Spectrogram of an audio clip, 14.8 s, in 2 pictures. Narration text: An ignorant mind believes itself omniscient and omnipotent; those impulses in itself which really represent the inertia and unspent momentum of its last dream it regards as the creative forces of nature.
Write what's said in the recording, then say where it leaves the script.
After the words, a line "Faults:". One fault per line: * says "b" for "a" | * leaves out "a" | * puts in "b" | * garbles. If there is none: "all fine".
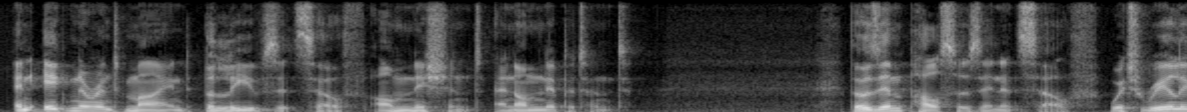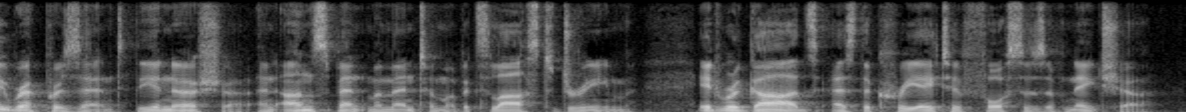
An ignorant mind believes itself omniscient and omnipotent; those impulses in itself which really represent the inertia and unspent momentum of its last dream it regards as the creative forces of nature.
Faults:
all fine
